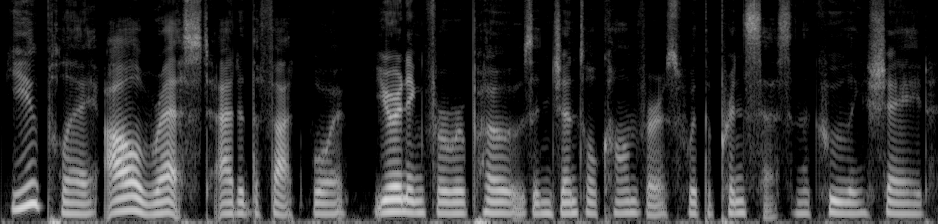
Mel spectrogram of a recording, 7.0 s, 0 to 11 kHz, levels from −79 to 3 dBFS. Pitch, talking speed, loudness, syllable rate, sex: 170 Hz, 180 wpm, -20 LUFS, 4.7 syllables/s, female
